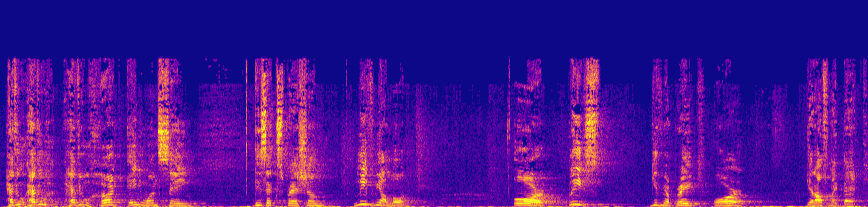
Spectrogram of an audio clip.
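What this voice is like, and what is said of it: Portuguese-accented English. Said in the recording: “After many years preaching Portuguese, now I have a challenge to preach in English... I will do my best for be understandable with this accent”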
